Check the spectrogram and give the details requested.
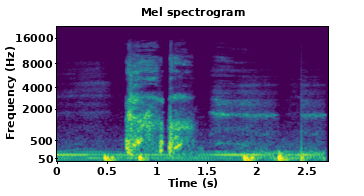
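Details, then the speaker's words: Adult smoker's cough: two or three harsh, rough coughs, with a steady low hum and faint music behind. "seorang perokok tidak hanya menandakan rusaknya paru-paru. Batuk seorang perokok adalah tanda rusaknya seluruh tubuh."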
